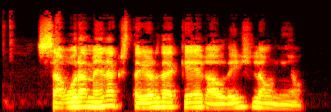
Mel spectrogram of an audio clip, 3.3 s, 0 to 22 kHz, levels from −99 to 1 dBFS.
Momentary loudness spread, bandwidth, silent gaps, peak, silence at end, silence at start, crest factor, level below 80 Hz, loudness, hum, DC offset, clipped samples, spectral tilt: 14 LU; 13 kHz; none; 0 dBFS; 0.3 s; 0.4 s; 16 dB; -54 dBFS; -15 LUFS; none; under 0.1%; under 0.1%; -3.5 dB/octave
